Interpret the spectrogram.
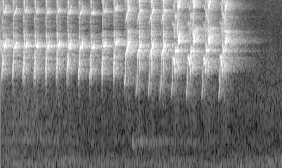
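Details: Fast high-pitched lovebird chattering, rapid pulsed notes in an unbroken run that fades out, used to provoke fighter lovebirds into responding.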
